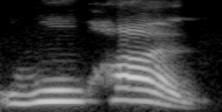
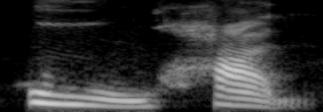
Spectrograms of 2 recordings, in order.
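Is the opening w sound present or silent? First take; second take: present; silent. First: It starts with a clear w sound. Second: It starts with a plain u vowel. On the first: The speaker calls it wrong. "That is wrong" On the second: The speaker calls it right. "The correct pronunciation"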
